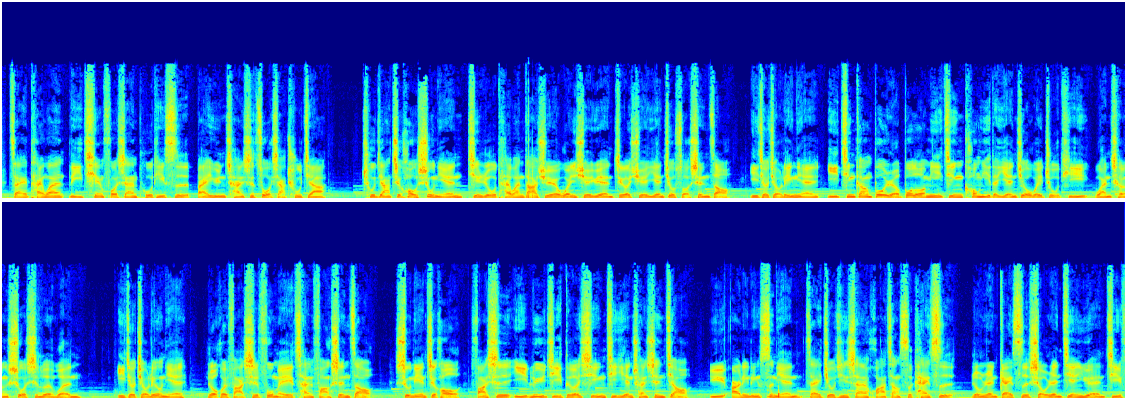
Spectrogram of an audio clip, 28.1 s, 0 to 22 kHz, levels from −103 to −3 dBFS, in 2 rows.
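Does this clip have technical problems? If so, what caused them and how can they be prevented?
Yes: loud pops, a double at 6.59–6.66 s and one at 23.75–23.77 s, jumping well above the sound that continues beneath, unlike a dropout's gap. They are likely voltage spikes from a plug, switch or static. Secure connectors and avoid switching equipment while recording.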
